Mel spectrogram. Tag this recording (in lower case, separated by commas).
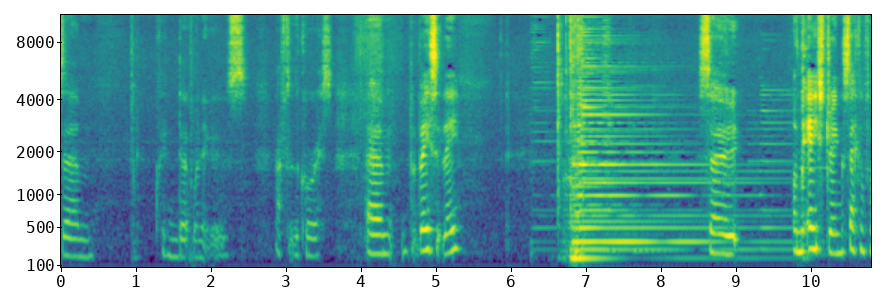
musical instrument, guitar, speech, strum, plucked string instrument, music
